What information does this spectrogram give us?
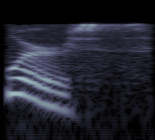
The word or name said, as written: worse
